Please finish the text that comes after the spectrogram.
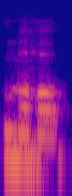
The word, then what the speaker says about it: পুনঃ: ঠিক আছে, আবার দেখুন পুনঃ, পুনঃ, পুনঃ শেষে আছে, শব্দের শেষে যদি থাকে তাহলে কি হবে, তাহলে গতাহা, শব্দের শেষে থাকলে।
